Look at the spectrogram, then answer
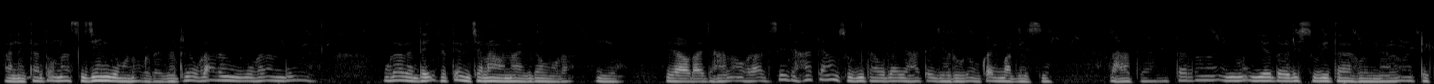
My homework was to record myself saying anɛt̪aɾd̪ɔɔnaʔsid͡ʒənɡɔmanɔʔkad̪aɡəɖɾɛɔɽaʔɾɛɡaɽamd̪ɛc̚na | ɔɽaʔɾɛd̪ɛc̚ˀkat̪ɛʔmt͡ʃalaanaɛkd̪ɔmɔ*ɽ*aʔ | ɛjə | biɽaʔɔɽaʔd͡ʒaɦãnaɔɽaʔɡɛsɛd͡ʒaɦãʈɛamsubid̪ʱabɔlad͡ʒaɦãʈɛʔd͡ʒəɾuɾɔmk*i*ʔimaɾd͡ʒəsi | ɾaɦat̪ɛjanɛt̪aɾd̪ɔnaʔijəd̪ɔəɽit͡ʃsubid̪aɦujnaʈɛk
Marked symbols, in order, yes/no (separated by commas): yes, no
